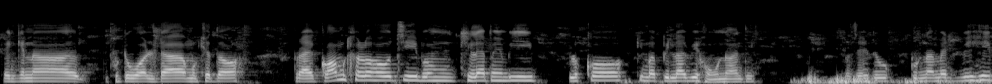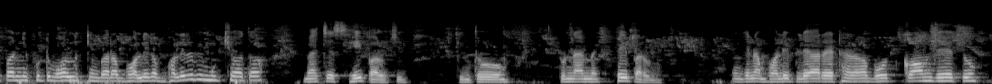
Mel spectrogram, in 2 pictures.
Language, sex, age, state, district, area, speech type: Odia, male, 18-30, Odisha, Puri, urban, spontaneous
